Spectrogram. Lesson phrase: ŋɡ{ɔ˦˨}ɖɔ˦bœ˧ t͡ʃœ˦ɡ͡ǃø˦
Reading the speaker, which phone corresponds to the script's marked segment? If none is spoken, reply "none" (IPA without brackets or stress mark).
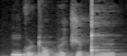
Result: o˦˨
